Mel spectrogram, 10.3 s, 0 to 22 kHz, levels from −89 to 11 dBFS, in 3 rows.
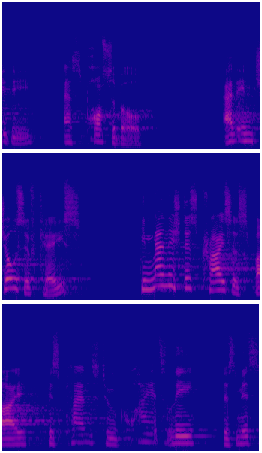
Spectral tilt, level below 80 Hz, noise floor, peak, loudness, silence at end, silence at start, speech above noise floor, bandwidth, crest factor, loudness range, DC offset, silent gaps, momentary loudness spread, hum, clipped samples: -3.5 dB/octave; under -90 dBFS; under -90 dBFS; -36 dBFS; -55 LUFS; 0 s; 0 s; over 35 dB; 15.5 kHz; 22 dB; 7 LU; under 0.1%; none; 16 LU; none; under 0.1%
